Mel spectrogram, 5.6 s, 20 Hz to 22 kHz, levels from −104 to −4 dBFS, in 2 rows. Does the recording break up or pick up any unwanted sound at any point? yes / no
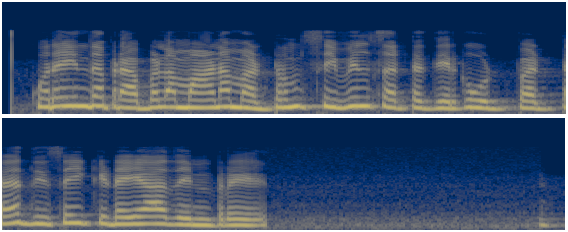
no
